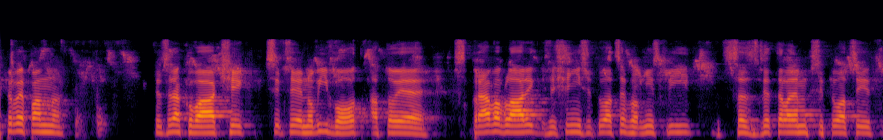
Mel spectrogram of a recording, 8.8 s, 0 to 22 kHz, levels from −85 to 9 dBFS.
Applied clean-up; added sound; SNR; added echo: neural mask model Resemble Enhance denoiser.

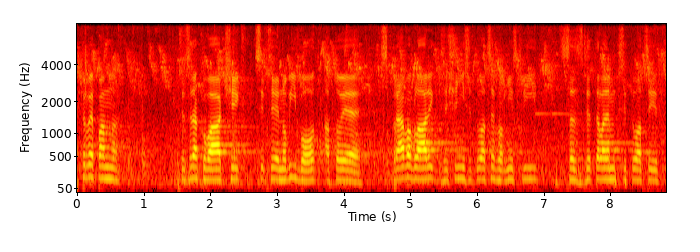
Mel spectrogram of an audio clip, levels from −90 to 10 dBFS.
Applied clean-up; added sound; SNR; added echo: none; Rain; 11 dB; none.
